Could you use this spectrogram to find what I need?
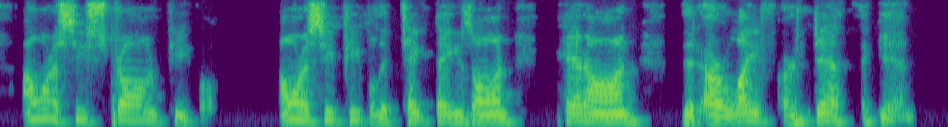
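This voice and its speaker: An American accent marks this man's ordinary speaking voice, which sits at a fairly high pitch with ordinary pitch variation and moves at a moderate pace. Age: 60s. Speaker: conservative radio host. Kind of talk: heated debate.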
